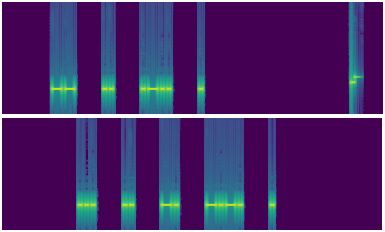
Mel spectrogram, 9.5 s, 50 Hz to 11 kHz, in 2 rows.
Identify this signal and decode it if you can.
Morse code, heard as a keyed tone, about 30 wpm, spaced as for 17 wpm, 700 Hz. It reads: MILE SINCE
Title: 3x Character Spacing - Top 300 Words - 30wpm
